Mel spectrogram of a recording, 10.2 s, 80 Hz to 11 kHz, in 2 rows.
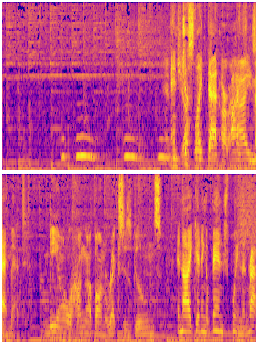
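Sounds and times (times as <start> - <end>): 
low rumbling background: 0.0 - 7.9
person imitating owl hoots: 1.2 - 4.0
speech: 1.2 - 10.1.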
